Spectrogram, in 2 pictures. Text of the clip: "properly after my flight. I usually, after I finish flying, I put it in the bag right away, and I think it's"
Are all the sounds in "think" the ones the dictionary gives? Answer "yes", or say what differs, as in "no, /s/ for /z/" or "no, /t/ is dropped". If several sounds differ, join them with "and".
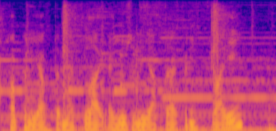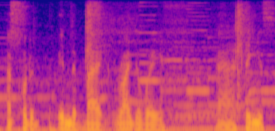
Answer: no, /k/ is dropped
